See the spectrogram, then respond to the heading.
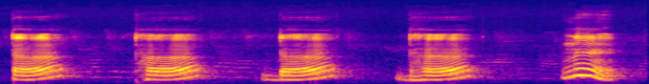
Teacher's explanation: ट, ठ, ड, ढ, न, मतलब ये तालु से थोड़ा ऊपर वाला स्थान होता है जहाँ से वायु टकराकर बाहर निकलती है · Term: मूर्धा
